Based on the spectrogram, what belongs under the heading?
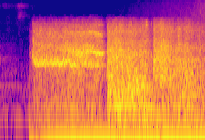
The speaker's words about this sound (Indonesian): Loh, loh, loh, loh. Kenapa lagi nih motor? Ya Maaf ya, Mas. Motor saya mogok lagi.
